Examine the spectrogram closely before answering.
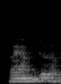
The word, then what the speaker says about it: lambda: So the sound is just like our hard G. Good, okay, but it's Greek. This letter, what do you think that is? Lambda.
